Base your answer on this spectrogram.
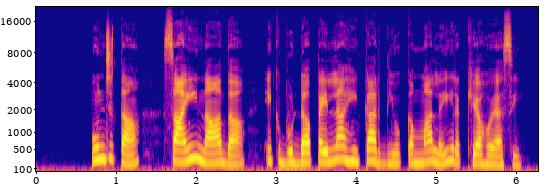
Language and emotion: Punjabi, neutral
